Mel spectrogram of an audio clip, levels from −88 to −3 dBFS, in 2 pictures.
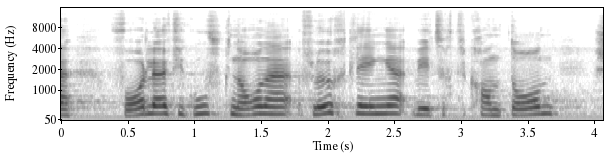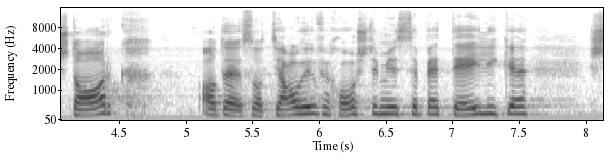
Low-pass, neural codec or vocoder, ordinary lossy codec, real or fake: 14.4 kHz; none; none; real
